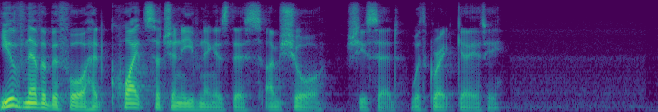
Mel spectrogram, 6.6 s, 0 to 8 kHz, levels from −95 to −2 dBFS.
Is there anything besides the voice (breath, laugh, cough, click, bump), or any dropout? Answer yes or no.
no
